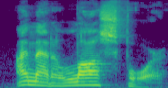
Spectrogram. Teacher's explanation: Nota acá cuando lo decimos rápidamente, no vamos a decir I'm at a más I'm at a. I'm at a, vinculando con la R suave de español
